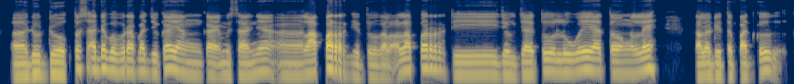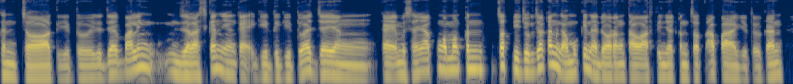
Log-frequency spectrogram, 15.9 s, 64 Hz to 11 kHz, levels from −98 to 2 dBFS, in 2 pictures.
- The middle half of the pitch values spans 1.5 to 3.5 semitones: No, average, 4.7 semitones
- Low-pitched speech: Yes, low, 120 Hz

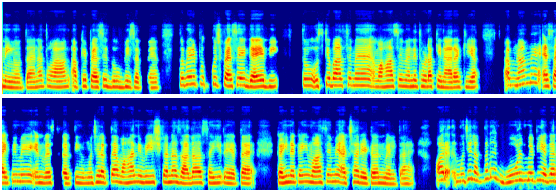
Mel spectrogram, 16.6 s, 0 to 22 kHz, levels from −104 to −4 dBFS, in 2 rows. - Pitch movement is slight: No, average, 3.7 semitones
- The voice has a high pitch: Yes, high, 245 Hz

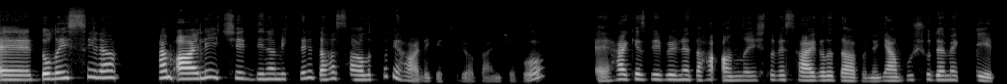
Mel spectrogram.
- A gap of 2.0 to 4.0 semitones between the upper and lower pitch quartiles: No, average, 4.9 semitones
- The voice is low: No, high, 225 Hz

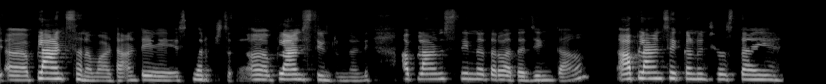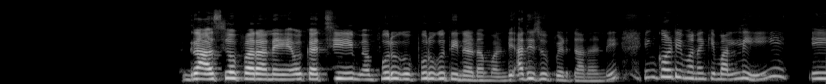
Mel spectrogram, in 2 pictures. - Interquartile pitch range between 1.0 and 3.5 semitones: No, average, 4.6 semitones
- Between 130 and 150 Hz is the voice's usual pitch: No, high, 240 Hz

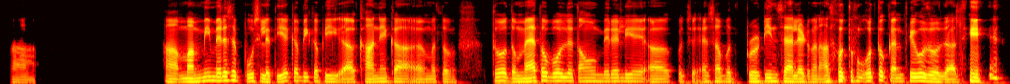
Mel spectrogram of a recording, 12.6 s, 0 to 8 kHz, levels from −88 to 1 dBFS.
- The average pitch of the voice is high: No, low, 110 Hz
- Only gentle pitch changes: No, average, 3.4 semitones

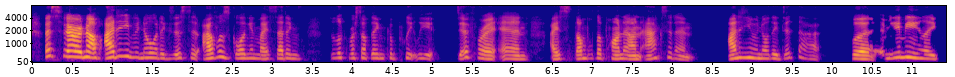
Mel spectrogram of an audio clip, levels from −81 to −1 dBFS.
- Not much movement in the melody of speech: No, average, 3.7 semitones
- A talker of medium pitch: No, high, 225 Hz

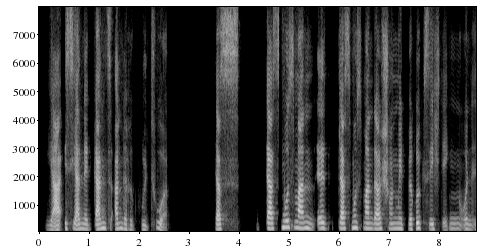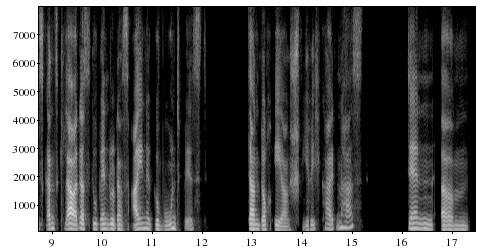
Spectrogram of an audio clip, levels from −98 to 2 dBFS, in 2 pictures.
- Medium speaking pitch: Yes, medium, 175 Hz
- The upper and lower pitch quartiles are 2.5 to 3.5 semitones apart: Yes, average, 2.8 semitones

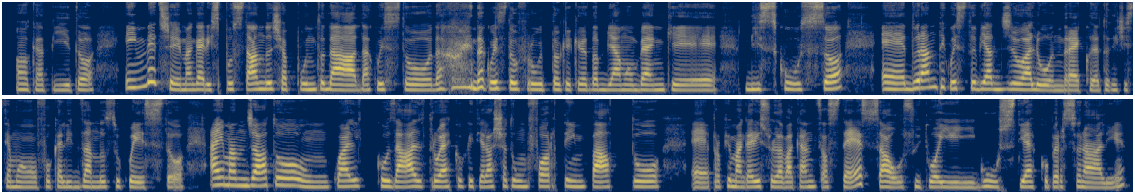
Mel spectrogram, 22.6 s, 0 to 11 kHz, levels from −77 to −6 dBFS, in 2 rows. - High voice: Yes, high, 200 Hz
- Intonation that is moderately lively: No, narrow, 2.3 semitones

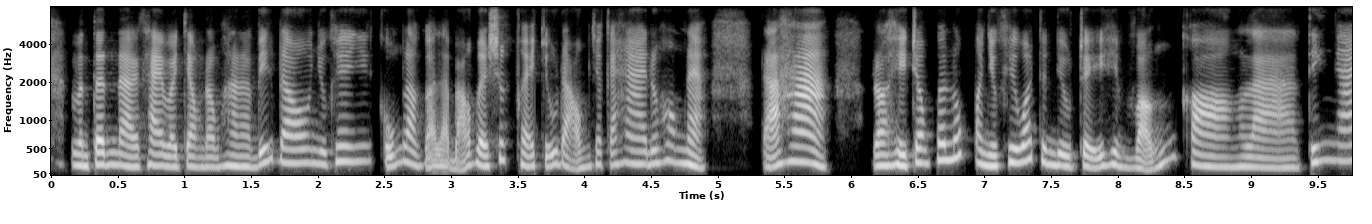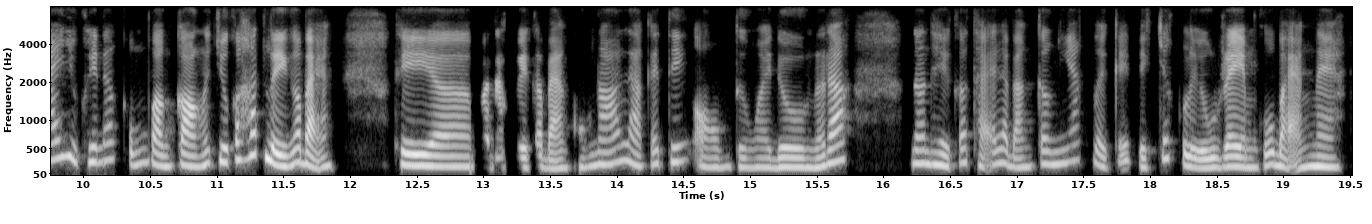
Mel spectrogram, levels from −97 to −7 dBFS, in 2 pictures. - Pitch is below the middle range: No, high, 200 Hz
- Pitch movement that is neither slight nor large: No, wide, 5.8 semitones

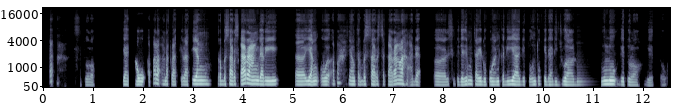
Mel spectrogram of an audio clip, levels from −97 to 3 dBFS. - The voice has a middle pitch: Yes, medium, 155 Hz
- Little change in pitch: Yes, narrow, 2.1 semitones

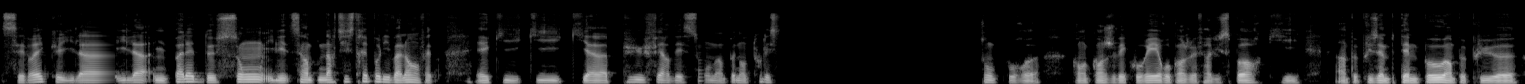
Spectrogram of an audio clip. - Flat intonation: No, average, 3.0 semitones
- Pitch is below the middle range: Yes, very low, 95 Hz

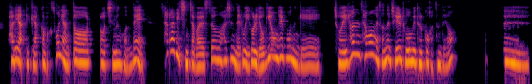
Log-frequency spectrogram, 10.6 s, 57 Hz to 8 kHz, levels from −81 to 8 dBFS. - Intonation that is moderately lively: Yes, average, 4.5 semitones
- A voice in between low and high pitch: No, high, 200 Hz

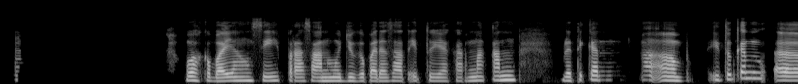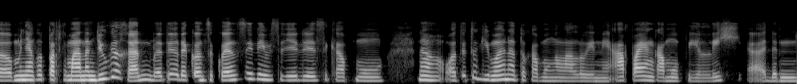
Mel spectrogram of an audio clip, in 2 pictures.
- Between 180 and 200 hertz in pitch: Yes, medium, 185 Hz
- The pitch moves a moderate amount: Yes, average, 3.7 semitones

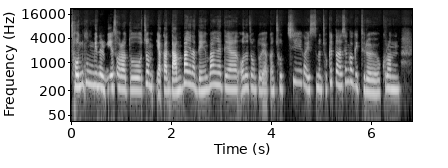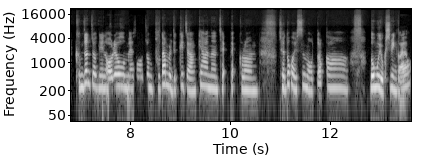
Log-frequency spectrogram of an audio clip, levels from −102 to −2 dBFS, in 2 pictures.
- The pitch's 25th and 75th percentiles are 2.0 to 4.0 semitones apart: Yes, average, 3.6 semitones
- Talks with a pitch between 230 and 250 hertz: Yes, high, 235 Hz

